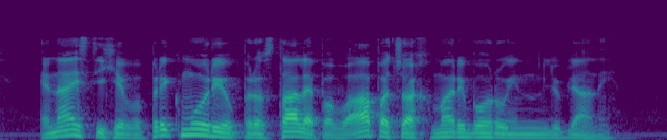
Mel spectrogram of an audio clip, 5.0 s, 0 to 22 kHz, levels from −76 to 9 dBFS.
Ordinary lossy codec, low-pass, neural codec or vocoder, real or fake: none; 7.2 kHz; none; real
